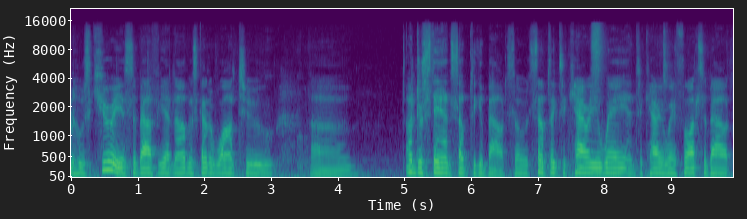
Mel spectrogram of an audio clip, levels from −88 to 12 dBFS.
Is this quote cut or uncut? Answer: uncut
